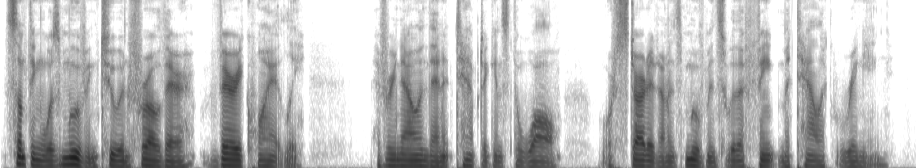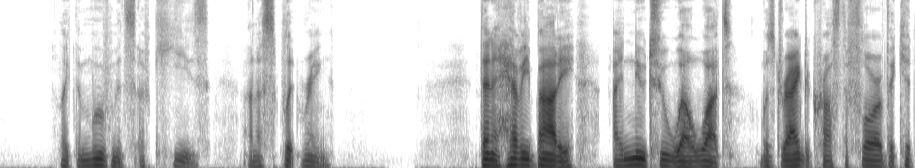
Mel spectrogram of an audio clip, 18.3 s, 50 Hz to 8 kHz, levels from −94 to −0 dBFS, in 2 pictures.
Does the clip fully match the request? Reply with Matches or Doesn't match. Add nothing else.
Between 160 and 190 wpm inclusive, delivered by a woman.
Doesn't match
